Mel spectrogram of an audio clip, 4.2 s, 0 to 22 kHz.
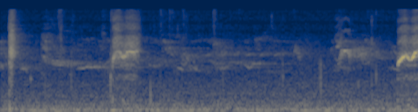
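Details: Sparrows in El Retiro park on 18 April 2020, during lockdown, give three short, bright chirps a second or more apart, with other faint bird calls and a thin, steady whistle in the background.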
